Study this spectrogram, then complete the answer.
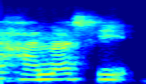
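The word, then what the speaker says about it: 話: Nah, kalau ini berdiri sendiri. Nah, kalau dia berdiri sendiri bacanya hanashi.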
